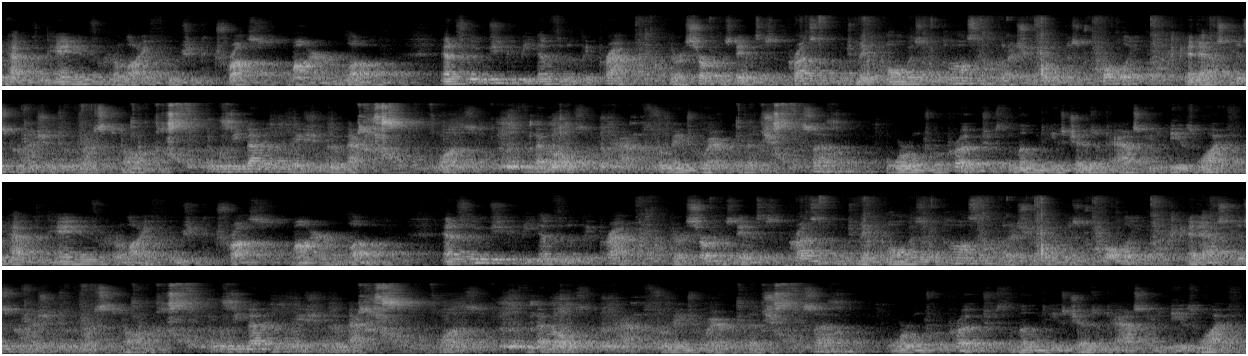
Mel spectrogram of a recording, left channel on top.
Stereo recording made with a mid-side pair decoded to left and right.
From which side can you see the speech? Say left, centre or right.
left.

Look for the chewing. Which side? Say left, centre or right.
left.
